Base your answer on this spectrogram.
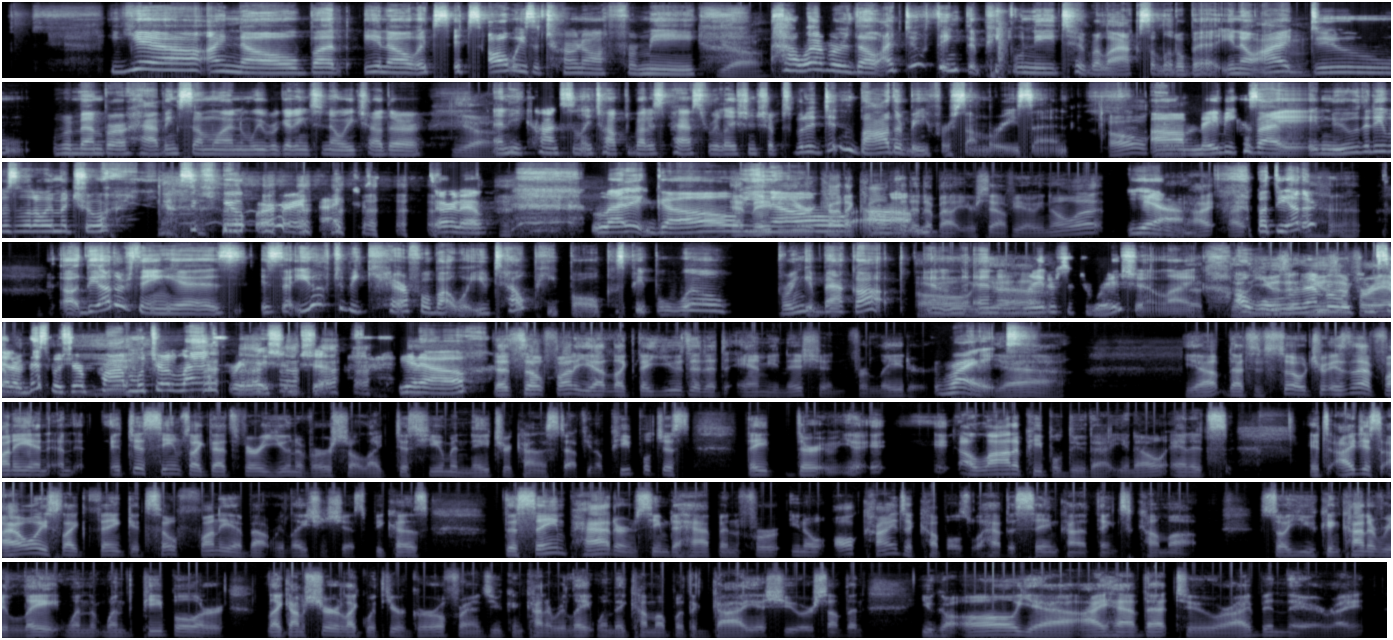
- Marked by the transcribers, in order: other background noise; static; tapping; distorted speech; laugh; laughing while speaking: "and insecure and I just sort of"; chuckle; laughing while speaking: "y yeah"; laugh
- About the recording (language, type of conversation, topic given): English, unstructured, Should you openly discuss past relationships with a new partner?
- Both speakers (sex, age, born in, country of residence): female, 55-59, United States, United States; male, 65-69, United States, United States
